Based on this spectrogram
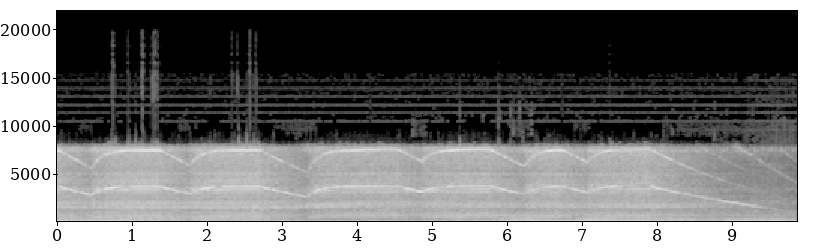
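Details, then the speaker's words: Angle grinder combining a Modern M-2300B stator with Maktec MT90 parts, new CB-459 carbon brushes, head rotating the wrong way: whine surges and sags with rough crackle and large sparks both sides; heavy brush arcing. "nah ini pengapiannya besar ya dan suaranya juga di sebelah kiri sebelah kanan ini pengapiannya besar semua guys"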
